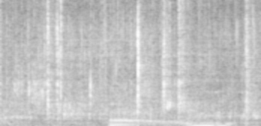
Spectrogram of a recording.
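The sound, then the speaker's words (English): An egg fries in a pan for a breakfast sandwich with bacon and collard greens, giving a soft, steady sizzle broken by scattered crackling pops. “Nothing like an egg hitting the pan.”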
